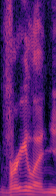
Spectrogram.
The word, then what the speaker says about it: Vreeland: People can find me, online, Derek Vreeland.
